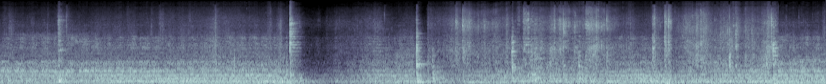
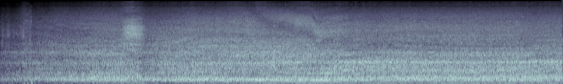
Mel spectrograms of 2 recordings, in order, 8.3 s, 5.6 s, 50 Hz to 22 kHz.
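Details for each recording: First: 2017 Central Boiler Classic Edge 550 outdoor wood boiler, original combustion (draft) blower before replacement, still working: fan hum broken by irregular metallic clinks and rattles; it was removed and cleaned a week earlier without curing the noise. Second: 2017 Central Boiler Classic Edge 550 outdoor wood boiler, combustion (draft) blower just replaced, mic held up to the fan at power-on: it spins up in about two seconds to a smooth, even whoosh with no rattle, far quieter than the old rickety blower.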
